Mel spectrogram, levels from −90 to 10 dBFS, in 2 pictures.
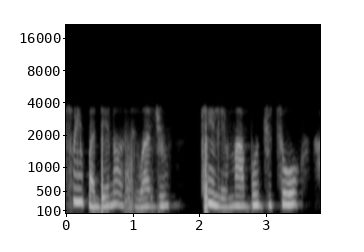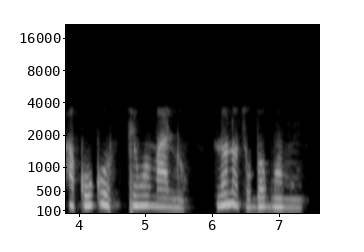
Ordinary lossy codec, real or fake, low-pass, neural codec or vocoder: AAC, 32 kbps; real; 3.6 kHz; none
